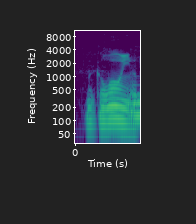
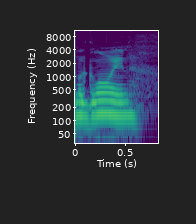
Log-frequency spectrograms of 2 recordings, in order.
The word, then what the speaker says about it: McGloin: controversy this week about McGlone McGloin McGloin I was thinking the reactor rhymes with mcgroin the thing of the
